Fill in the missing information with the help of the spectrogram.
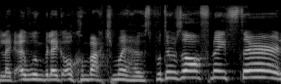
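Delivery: ordinary talk, nothing marked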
